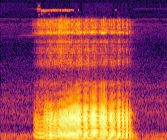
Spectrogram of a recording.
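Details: A loud, rattling snore from Genki, a Shih Tzu dog fast asleep: one steady, buzzy, pulsing breath lasting about one and a half seconds, then quiet.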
